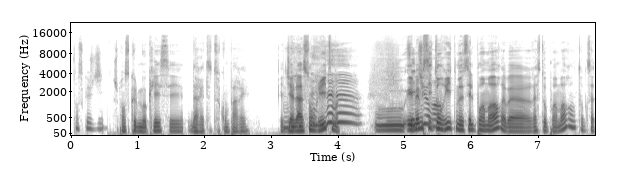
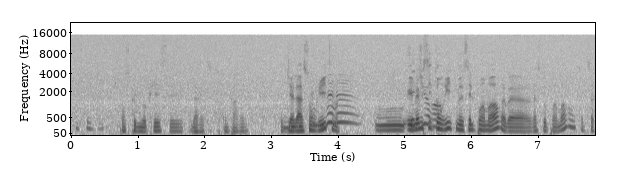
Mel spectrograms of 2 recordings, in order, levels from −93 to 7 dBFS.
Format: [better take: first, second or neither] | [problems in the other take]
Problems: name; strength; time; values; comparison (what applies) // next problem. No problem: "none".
first | hiss; noticeable; throughout; 10 dB below the speech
